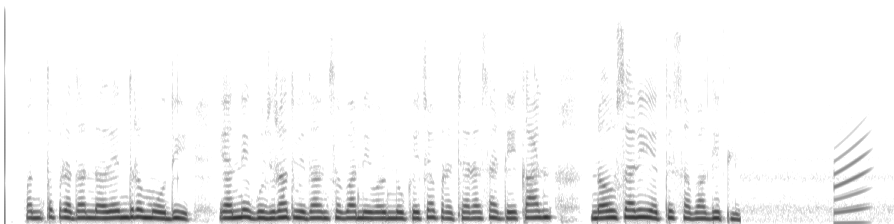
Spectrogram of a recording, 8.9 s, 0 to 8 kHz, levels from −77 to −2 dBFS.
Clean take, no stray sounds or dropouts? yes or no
no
